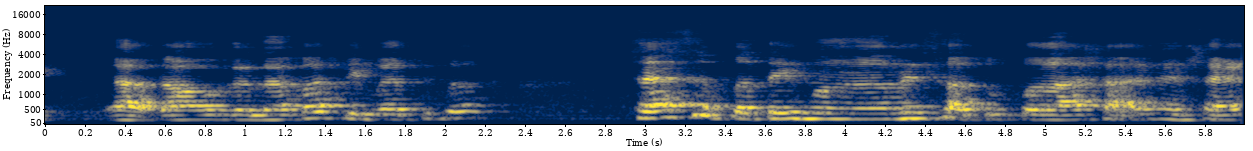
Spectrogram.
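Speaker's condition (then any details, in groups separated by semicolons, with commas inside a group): Cerebral palsy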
